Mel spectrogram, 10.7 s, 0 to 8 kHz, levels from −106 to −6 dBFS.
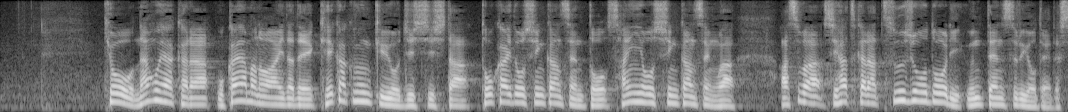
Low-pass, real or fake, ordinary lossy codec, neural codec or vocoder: none; real; none; none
